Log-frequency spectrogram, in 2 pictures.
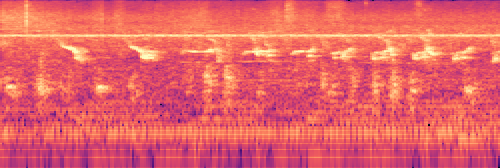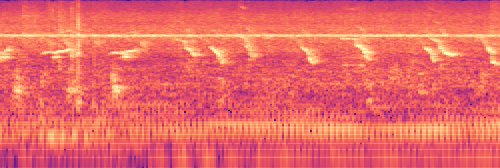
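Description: Birds chirping: a quick run of short, falling chirps, several a second, over a steady high-pitched whine.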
